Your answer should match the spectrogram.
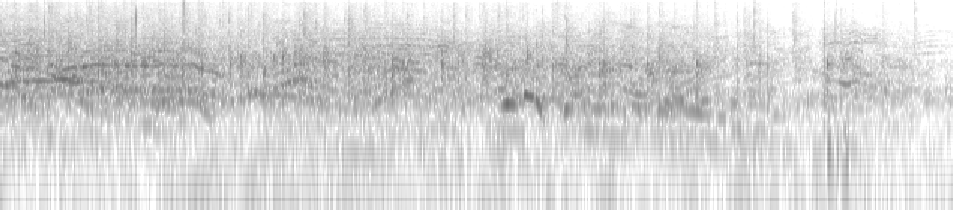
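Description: A crowd at a live show applauds an audience member brought on stage, clapping steadily for several seconds in a dense wash with a few whoops and cheers rising over it, then tapering slightly toward the end.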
